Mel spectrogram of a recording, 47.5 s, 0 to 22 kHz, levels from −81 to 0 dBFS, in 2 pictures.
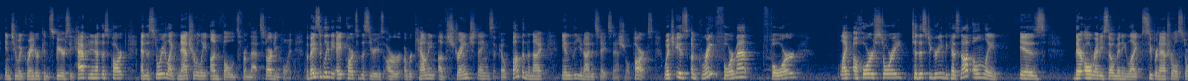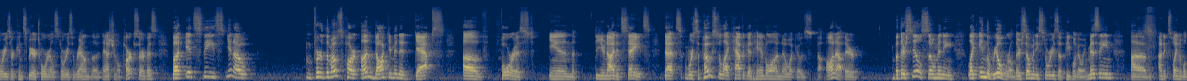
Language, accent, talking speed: English, American, 165 wpm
